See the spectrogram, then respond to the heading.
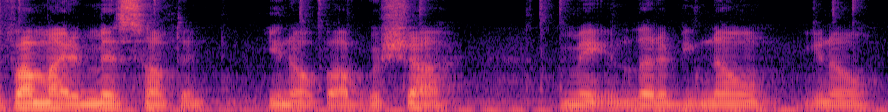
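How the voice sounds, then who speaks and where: Speaking at a fairly quick pace, a man uses a fairly low pitch with vocal fry. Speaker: religious teacher. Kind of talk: bible lesson monologue. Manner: fast; animated.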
